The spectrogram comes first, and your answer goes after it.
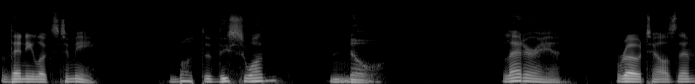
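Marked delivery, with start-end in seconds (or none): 1.7-3.8 low, soft, slow, soft-spoken voice. Narrating a door guard turning away a newcomer, in a low, soft voice. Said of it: "We reach the door, barred by a pair of brutes. They are armed, one augmented with a claw of burnished iron, ... his voice low and soft despite his aggressive bulk".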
